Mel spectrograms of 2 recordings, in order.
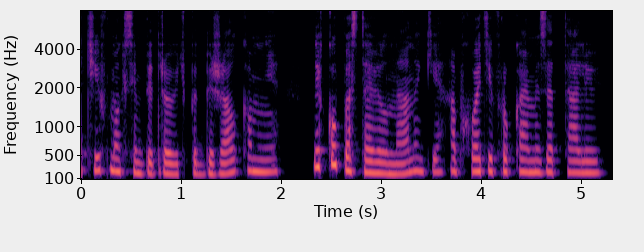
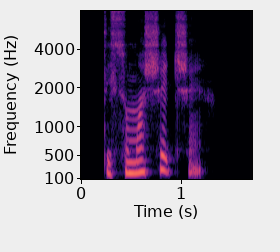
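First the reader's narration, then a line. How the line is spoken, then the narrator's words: Sigh. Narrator (Russian): вздохнул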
